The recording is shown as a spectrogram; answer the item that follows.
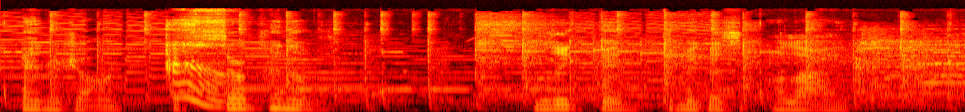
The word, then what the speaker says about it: Energon: let's go on a mission to get circular energize it's pronounced Energon LinkedIn to make us alive anyways we gotta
